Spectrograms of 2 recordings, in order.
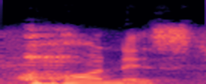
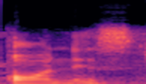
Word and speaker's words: honest: honest you don't say honest you say honest you start with the sound of the o so the h is silent again you will see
